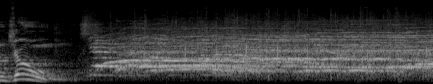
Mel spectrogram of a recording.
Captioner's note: crowd applauds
